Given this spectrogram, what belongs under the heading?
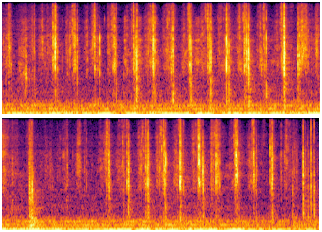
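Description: Tarot cards are shuffled and drawn, crisp riffling and flicking snaps repeating in quick irregular bursts, close and quiet with no talking.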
